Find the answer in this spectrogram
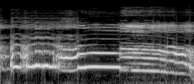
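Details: A rooster gives one full crow at about five in the morning, lasting about two seconds, loud and harmonic, rising into a long, steady middle and dropping at the end, with soft sustained music underneath.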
